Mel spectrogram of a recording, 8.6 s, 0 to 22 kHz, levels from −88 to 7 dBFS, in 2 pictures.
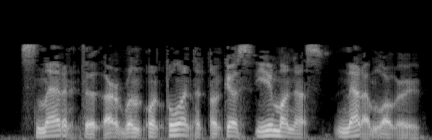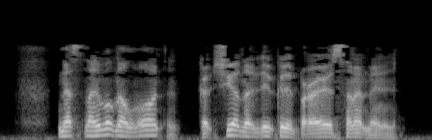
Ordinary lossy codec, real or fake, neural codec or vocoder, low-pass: MP3, 24 kbps; fake; autoencoder, 22.05 kHz, a latent of 192 numbers a frame, VITS, trained on many speakers; 7.2 kHz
